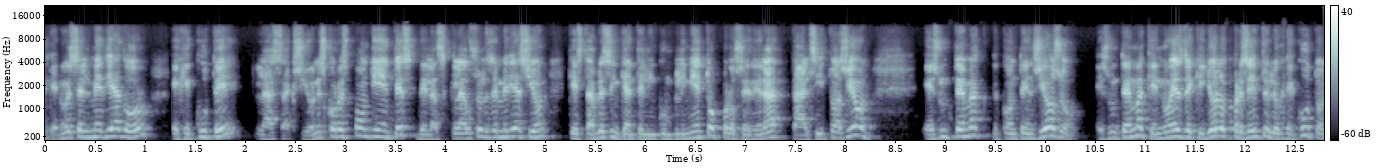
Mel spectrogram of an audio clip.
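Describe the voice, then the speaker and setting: Lawyer on a panel, a bit high-voiced, explains at length, restarts phrases. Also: male voice, fairly bright tone. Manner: explanatory, repeats words at the starts of phrases.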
